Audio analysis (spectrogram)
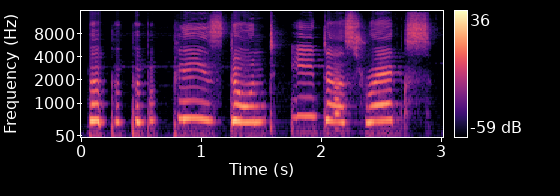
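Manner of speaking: high stammering plea; terrified pleading. Acted. Captured dinosaurs begging Rex not to eat them, stammering in fear. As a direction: beg for your life, stuttering.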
